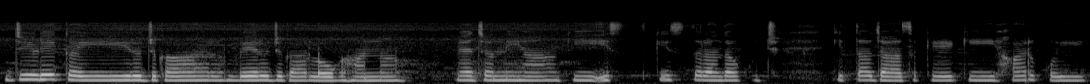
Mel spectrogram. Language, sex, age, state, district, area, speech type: Punjabi, female, 30-45, Punjab, Jalandhar, urban, spontaneous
